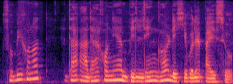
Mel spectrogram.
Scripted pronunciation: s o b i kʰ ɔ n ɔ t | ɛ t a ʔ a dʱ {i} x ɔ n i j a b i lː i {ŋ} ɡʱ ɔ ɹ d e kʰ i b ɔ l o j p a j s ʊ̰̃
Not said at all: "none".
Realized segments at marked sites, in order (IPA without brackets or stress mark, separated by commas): a, ŋ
